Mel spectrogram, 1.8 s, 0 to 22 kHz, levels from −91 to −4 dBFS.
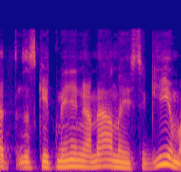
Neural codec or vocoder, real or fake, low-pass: codec, 24 kHz, 1 kbps, SNAC; fake; 10.8 kHz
